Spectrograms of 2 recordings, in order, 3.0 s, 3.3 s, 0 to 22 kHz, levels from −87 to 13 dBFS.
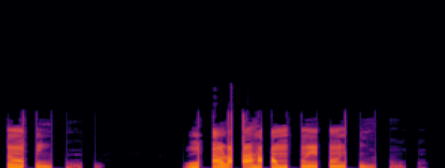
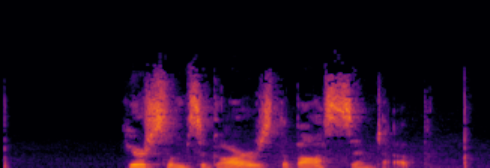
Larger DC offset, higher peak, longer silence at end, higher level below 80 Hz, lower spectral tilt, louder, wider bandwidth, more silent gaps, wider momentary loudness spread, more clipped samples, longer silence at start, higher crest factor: neither; first, 0 dBFS vs -4 dBFS; second, 0.3 s vs 0.55 s; first, -48 dBFS vs -68 dBFS; first, -6.5 dB/octave vs -2 dB/octave; about the same, -16 LUFS vs -18 LUFS; second, 7.8 kHz vs 14 kHz; first, 0.75-0.84 s, 0.94-1.04 s, 1.14-1.23 s vs none; about the same, 15 LU vs 15 LU; neither; second, 0.05 s vs 0.85 s; about the same, 18 dB vs 18 dB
